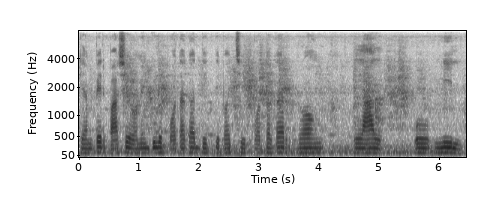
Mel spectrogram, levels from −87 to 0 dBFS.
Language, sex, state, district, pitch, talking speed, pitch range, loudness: Bengali, male, West Bengal, Cooch Behar, 110 Hz, 100 wpm, 105-115 Hz, -20 LUFS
